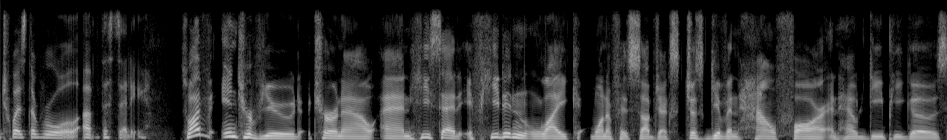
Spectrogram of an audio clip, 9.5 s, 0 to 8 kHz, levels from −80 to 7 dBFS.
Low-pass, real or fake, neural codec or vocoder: 7.2 kHz; real; none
